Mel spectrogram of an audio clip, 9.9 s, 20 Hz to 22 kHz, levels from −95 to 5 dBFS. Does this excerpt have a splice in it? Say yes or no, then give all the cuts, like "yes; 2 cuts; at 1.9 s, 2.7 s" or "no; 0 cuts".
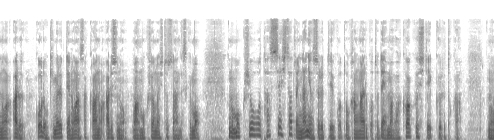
no; 0 cuts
